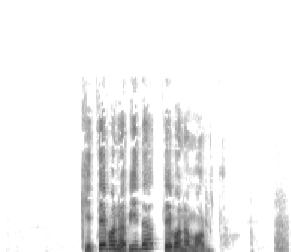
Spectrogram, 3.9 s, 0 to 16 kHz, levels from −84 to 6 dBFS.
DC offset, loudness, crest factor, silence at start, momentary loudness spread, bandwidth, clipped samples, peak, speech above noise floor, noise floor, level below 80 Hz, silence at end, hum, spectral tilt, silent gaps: under 0.1%; -20 LUFS; 20 dB; 1.1 s; 13 LU; 9.8 kHz; under 0.1%; -2 dBFS; 57 dB; -77 dBFS; -74 dBFS; 0.15 s; none; -5.5 dB/octave; none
